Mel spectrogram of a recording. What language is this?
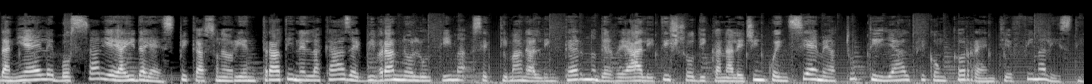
Italian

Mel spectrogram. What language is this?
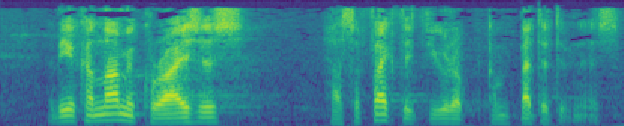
English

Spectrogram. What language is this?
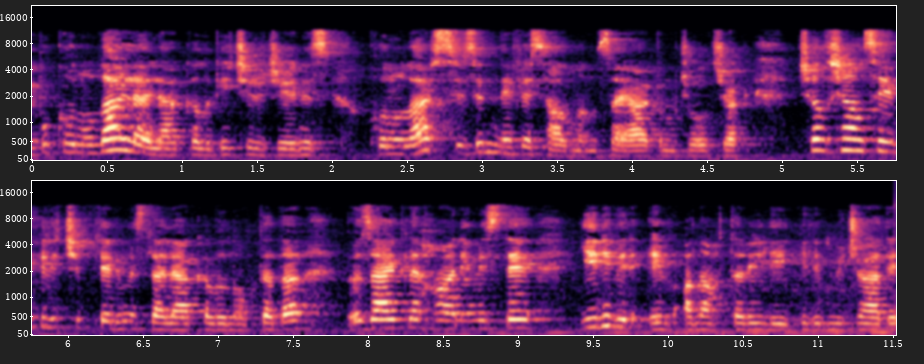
Turkish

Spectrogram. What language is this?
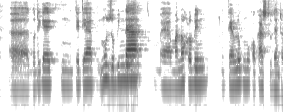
Assamese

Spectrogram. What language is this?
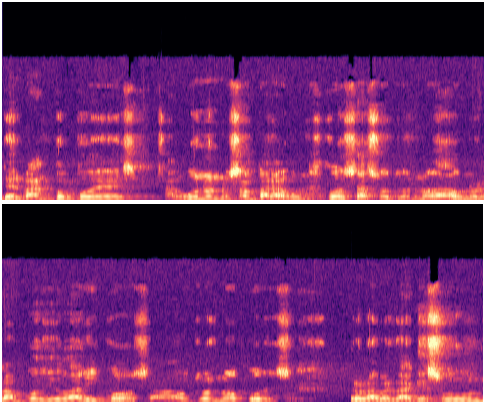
Spanish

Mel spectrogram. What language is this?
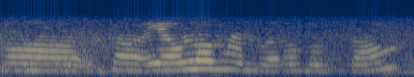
Tamil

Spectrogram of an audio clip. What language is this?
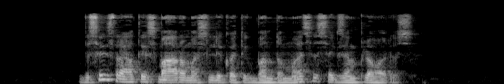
Lithuanian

